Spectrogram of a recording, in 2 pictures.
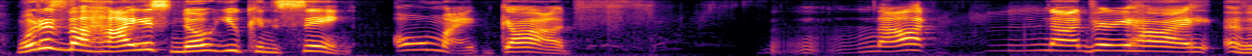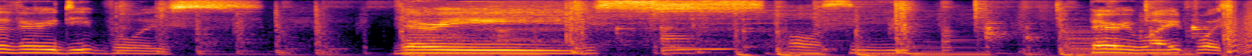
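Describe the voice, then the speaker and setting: A woman's voice: lowish voice, lively intonation, slow pace, soft background music. A woman from the chats casually on a livestream, answering questions in a candid, self-deprecating, sweary way. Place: indoors, seated at a PC.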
